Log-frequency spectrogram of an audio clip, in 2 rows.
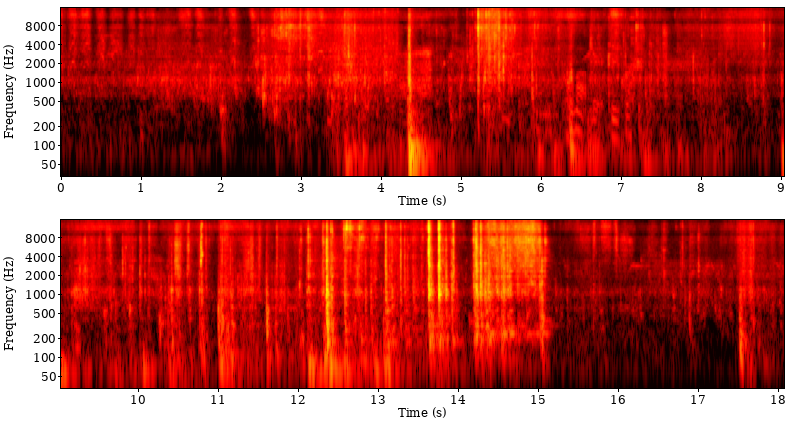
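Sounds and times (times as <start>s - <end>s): fishing gear clicks and knocks: 8.8s - 15.2s.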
